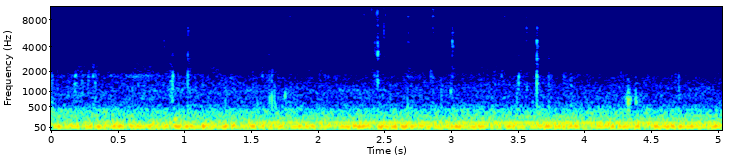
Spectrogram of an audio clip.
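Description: Close-up mouth sounds of someone chewing and slurping creamy lobster pasta, with small wet clicks and smacks scattered throughout, over a steady low hum.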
